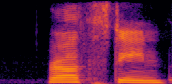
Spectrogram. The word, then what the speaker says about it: Rothstein: Rothstein.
